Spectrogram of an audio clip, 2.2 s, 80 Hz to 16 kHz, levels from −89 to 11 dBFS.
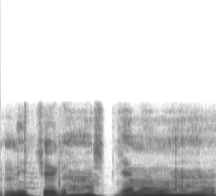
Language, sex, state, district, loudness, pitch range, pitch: Hindi, male, Bihar, Patna, -15 LUFS, 125-130 Hz, 130 Hz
